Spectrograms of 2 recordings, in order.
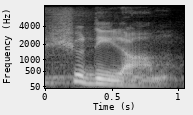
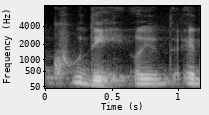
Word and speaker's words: Khudiram: In the Sanskrit, if you pronounce Shudiram, in Bengali, Khudi, they pronounce in that way.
